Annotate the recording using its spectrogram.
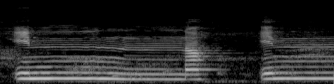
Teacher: Nun bertasydid gunnah kita dengungkan dan kita tahan dua harokat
